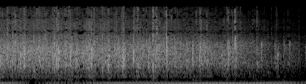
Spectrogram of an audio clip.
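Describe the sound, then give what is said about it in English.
A standing audience claps their hands in a dense, steady burst of applause, many overlapping claps forming a loud crackling wash that fades slightly toward the end, with a low hum underneath. “Clap your hands if you're ready for what the Lord is going to speak to you today.”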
